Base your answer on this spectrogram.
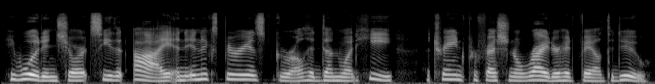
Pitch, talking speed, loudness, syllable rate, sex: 190 Hz, 200 wpm, -20 LUFS, 5.3 syllables/s, female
